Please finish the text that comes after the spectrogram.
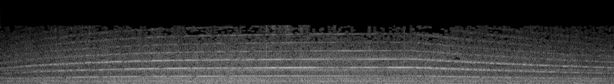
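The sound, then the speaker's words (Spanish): A loud alarm siren sound effect, used as a spoiler warning, wails steadily for several seconds, a sustained, slightly wavering electronic tone with no one speaking over it. “A partir de aquí, ponemos en activo nuestra alarma de spoilers”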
